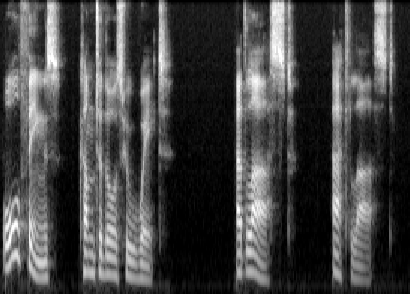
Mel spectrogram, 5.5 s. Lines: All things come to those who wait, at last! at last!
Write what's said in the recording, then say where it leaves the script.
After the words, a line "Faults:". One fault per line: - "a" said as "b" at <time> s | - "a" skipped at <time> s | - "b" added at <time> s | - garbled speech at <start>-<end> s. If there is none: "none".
All things come to those who wait, at last! at last!
Faults:
none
